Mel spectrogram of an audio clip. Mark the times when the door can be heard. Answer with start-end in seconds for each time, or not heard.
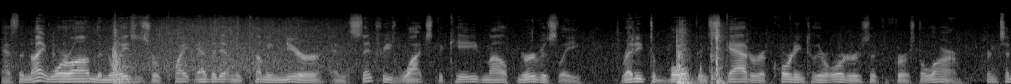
0.0-1.5, 6.3-7.5.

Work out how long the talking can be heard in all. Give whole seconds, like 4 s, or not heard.
10 s.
